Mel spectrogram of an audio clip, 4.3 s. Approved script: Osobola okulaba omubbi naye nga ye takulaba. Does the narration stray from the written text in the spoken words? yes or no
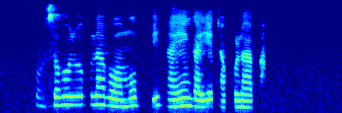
no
